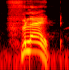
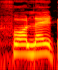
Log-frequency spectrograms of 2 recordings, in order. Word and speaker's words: फ्लैट: ठीक है, पक्षी, सख्त, फ्लैट, फ्लैट, फॉलेट, फॉलेट नहीं पढ़ेंगे, फ्लैट ऐसे, बच्चा, बल्ला, बल्कि, बच्चे, बस्ती।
